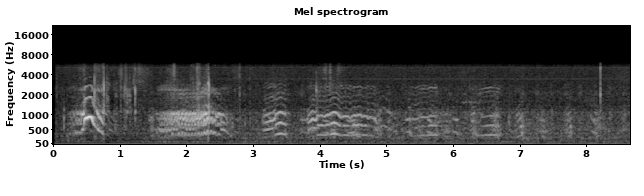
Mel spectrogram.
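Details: Puppy giving a mix of short whimpers and a longer nasal whine, with wavering, bending tones that rise and fall irregularly. A louder squeak comes near the start, and quieter harmonic whines follow over a faint background hiss.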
